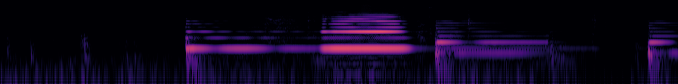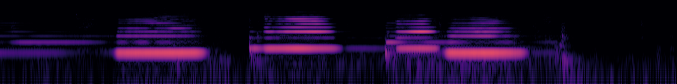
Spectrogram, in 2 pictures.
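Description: Clarinet tuning to a grand piano: the piano sounds a short note or chord and the clarinet answers with a held note at a matching pitch, four times over. Each clarinet note is steady and louder than the piano note before it.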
